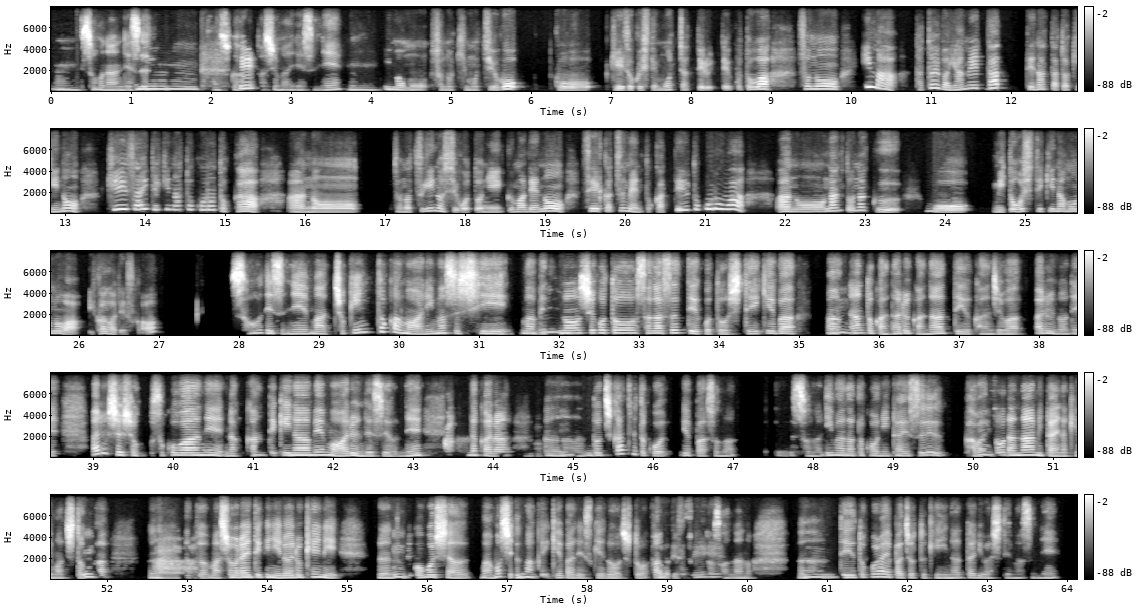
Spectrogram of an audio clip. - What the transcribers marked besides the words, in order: tapping; other noise; other background noise
- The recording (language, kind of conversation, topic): Japanese, advice, 退職すべきか続けるべきか決められず悩んでいる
